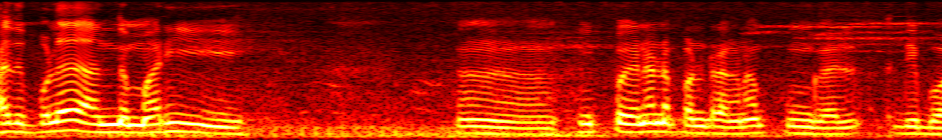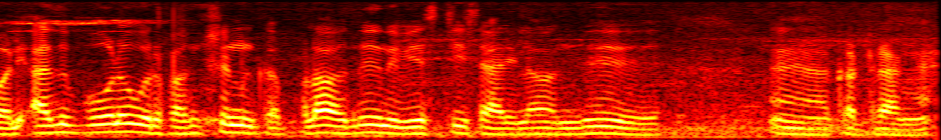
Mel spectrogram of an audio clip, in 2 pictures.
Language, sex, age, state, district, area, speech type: Tamil, male, 60+, Tamil Nadu, Sivaganga, urban, spontaneous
